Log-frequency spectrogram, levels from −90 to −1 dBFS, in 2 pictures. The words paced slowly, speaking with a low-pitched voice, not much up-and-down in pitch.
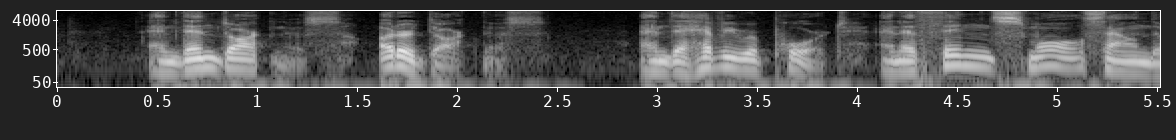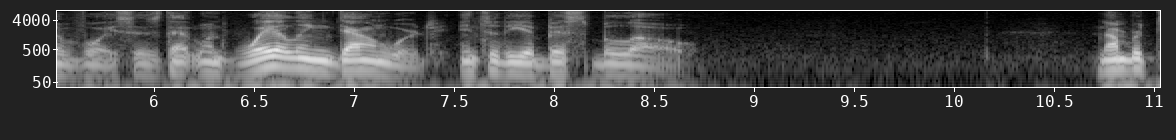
No: slow, 130 wpm; low, 120 Hz; wide, 5.4 semitones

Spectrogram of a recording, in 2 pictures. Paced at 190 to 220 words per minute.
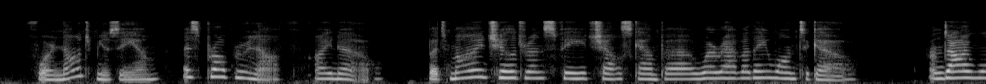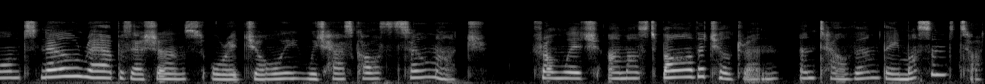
No: average, 145 wpm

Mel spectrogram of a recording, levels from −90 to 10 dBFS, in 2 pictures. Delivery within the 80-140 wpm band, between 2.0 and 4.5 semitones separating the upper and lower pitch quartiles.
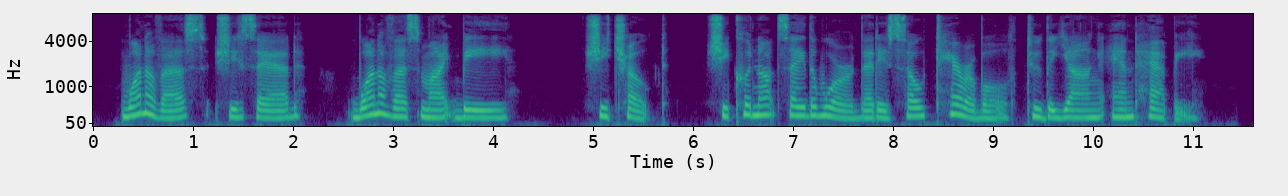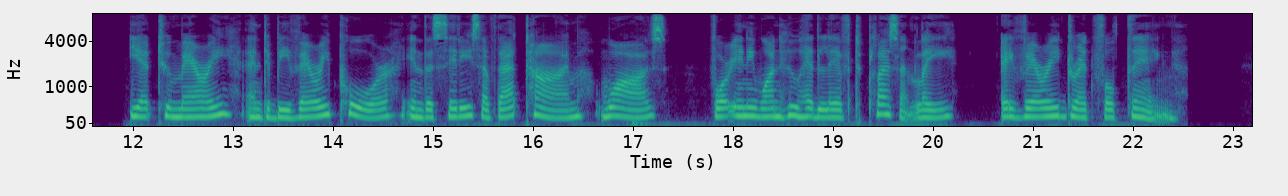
Yes: slow, 135 wpm; average, 2.9 semitones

